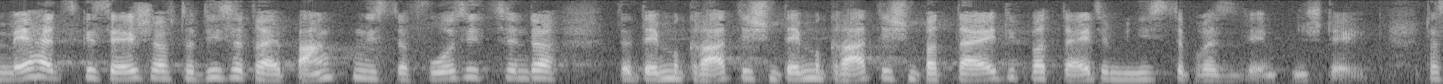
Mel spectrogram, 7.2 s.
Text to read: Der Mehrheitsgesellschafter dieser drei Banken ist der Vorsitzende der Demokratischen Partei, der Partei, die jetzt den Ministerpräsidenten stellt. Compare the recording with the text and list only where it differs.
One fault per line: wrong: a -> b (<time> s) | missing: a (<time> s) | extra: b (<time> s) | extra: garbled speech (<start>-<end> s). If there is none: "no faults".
extra: Demokratischen (3.9 s)
missing: die jetzt (5.5 s)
